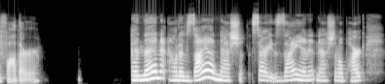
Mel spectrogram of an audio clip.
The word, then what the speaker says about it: Zion: call it Zion National Park, not Zion. Um, now, do I correct other people when they say Zion? No, because to me, it really doesn't matter. Um, but if someone asked me like the right way to say it, I'll say this is what I was told. So, I was told it's Zion National Park.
